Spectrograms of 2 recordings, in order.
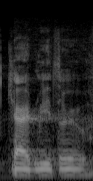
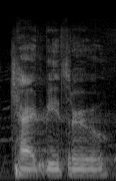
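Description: Both takes have the same delivery.

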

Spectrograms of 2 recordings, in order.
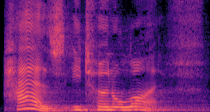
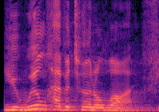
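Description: First: "has" said slowly and leaned on, a present fact; stress on has. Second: "will" stressed as the wrong future reading. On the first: Preacher to congregation, stressing "has" slowly. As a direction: weigh the word "has" and slow the whole phrase. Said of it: "Notice that he, he doesn't say". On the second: Preacher quoting what Jesus did not say, stressing "will". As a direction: hit "will" to show the misreading. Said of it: "he doesn't say". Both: Shown as a demonstration.

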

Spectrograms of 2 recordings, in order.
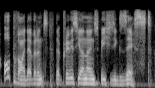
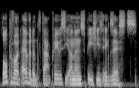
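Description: First: "exist" without the final s sound; first take ending on a bare "exist"; wrong verb ending. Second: "exists" with the final s sound said clearly; second take with a crisp s on "exists"; corrected verb ending. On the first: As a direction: say "exist" with no s at the end. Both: Shown as a demonstration. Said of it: "Doesn't sound right to me".

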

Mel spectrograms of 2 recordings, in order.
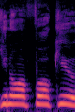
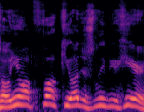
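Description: First: Higher pitched mock fight voice; imitated angry girlfriend. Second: Higher, mock angry snap at her; retold angry outburst. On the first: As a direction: voice her yelling back at him. Acted quarrel, girlfriend voiced. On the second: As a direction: play the boyfriend telling her off. Acted quarrel outside bar.

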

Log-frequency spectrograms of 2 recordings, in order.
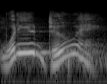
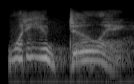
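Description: First: High rebuke. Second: Whispered rebuke. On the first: God voiced, rebuking. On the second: Repeated, whispered. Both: Acted.

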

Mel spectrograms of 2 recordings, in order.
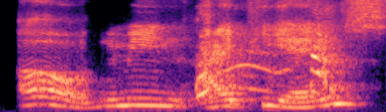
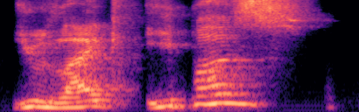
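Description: First: "I P As" said as three separate letters; slow, higher question, spelling out "I P As"; IPAs spelled out. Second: "ipas" said as one word, not as letters. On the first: Correcting the stranger in the beer aisle, "I P As" in letters. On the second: Stranger asking about beer, "ipas" mispronounced as one word. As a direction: slowly ask it, running "ipas" together as a word. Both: Retold or imitated. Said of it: "he didn't even say I P A".

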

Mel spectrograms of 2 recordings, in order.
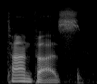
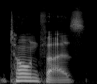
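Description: First: Tonfas with an open "ah", TAHN-fahz; corrected pronunciation. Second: Tonfas with a long "oh", TONE-fahz; unsure pronunciation. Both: Shown as a demonstration.

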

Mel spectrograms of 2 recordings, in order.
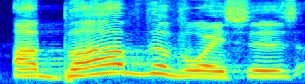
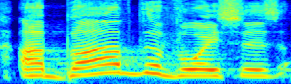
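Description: The two takes are said the same way.

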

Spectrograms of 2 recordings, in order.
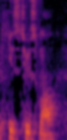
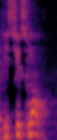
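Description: First: Said in the usual way. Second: High, disbelieving "too small" with "too" rising; squeaky incredulous protest; incredulous claim. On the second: Retold or imitated. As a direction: insist he's too small, pitched way up. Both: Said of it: "I kept claiming it".

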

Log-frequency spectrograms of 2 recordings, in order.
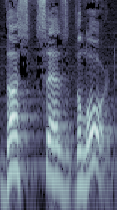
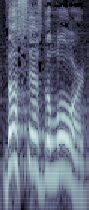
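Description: First: Slow, weighty, loud proclamation; solemn prophetic formula. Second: Weighty and drawn out; slow, loud proclamation. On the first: Preacher shows the prophetic formula, slow and booming. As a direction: boom it out like a prophet. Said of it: "this is like a prophetic formula". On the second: Preacher sets up a grand proclamation before undercutting it. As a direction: boom it like a decree. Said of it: "it can be translated more like this". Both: Shown as a demonstration.

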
